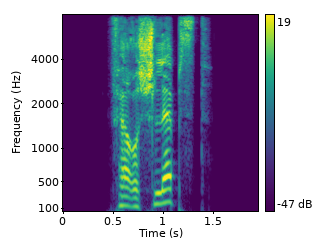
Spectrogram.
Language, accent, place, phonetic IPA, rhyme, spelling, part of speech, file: German, Germany, Berlin, [fɛɐ̯ˈʃlɛpst], -ɛpst, verschleppst, verb, De-verschleppst.ogg
- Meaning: second-person singular present of verschleppen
